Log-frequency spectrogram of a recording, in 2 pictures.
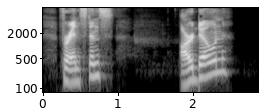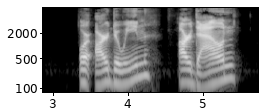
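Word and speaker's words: Ardougne: Ardown. Ardown. For the longest time, I used to call it Arregon, which is not even close to how you pronounce that word.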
